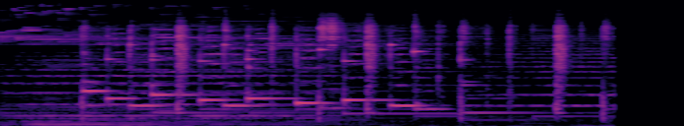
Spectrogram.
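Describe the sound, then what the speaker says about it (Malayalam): A mobile phone plays a melodic electronic ringtone, a quick tinkling run of bright repeating notes for about four seconds before cutting off abruptly, close and clear with no talk over it. "എന്റെ ഫോൺ."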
